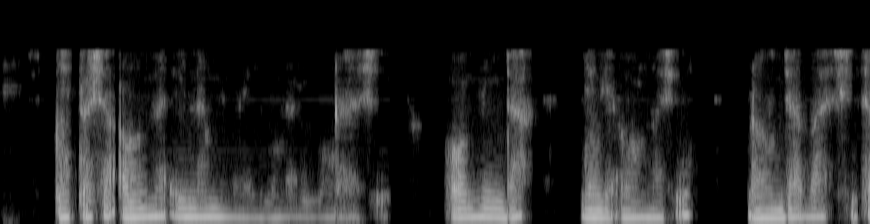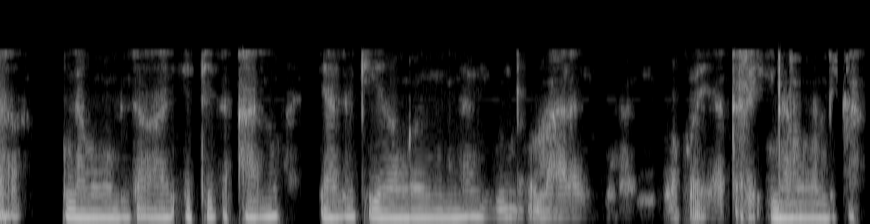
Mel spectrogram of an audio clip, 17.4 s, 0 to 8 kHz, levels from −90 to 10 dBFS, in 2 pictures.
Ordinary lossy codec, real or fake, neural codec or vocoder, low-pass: AAC, 16 kbps; fake; codec, 16 kHz, 8 kbps, FunCodec, trained on LibriTTS, 25 frames a second; 7.2 kHz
